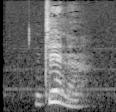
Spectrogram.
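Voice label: "dinner", English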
